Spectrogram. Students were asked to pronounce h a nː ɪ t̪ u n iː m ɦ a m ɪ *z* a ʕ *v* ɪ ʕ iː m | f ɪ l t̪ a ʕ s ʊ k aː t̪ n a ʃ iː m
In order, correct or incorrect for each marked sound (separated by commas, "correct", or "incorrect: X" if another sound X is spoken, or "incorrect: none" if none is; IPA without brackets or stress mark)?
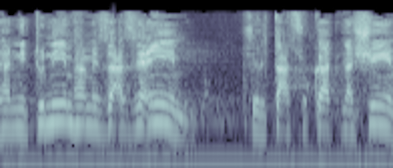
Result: correct, incorrect: z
